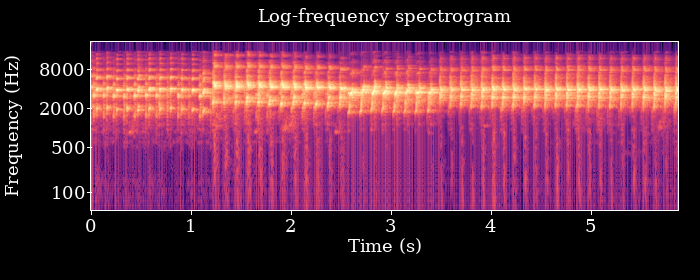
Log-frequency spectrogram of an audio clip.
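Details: Lovebird giving the long ngekek trill used as a lure for other lovebirds: a continuous, fast, rattling chatter of high notes that runs without a break for nearly six seconds after a short opening phrase.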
